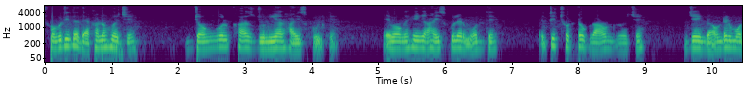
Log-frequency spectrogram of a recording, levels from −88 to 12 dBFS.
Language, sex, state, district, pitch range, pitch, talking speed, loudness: Bengali, male, West Bengal, Jhargram, 125-140 Hz, 130 Hz, 120 wpm, -16 LUFS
